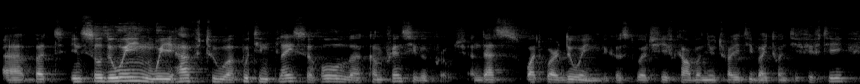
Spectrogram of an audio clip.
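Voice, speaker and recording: A man speaks with a French accent at a fairly quick pace, using ordinary pitch variation and hardly any pauses. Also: medium pitch for a man. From France. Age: 50s. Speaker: ambassador, diplomat. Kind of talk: speech at a launch event. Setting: hotel ballroom event. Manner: hesitant with frequent uh fillers.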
